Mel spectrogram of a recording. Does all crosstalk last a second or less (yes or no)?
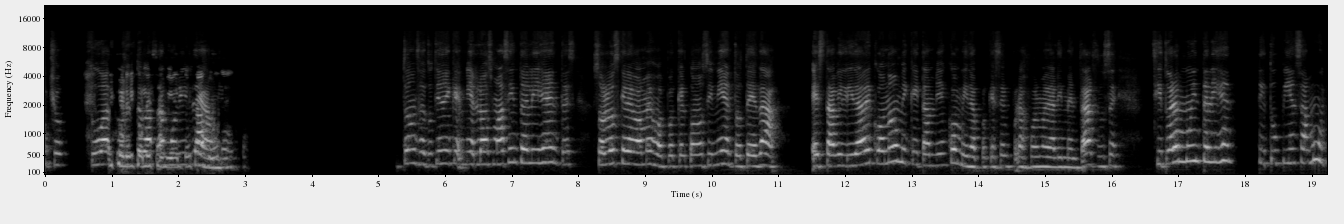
no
